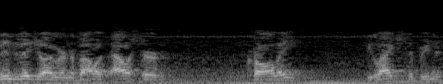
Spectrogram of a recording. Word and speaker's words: Crowley: i learned about aleister crowley he likes to bring have his name pronounced crowley to rhyme with holy and the satanist today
